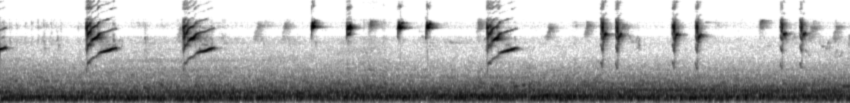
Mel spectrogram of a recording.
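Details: Red siskin (Spinus cucullatus) in classic call style: repeated rising, sweeping notes alternating with crisp, high single chirps spaced about half a second apart, over a quiet low hum.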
